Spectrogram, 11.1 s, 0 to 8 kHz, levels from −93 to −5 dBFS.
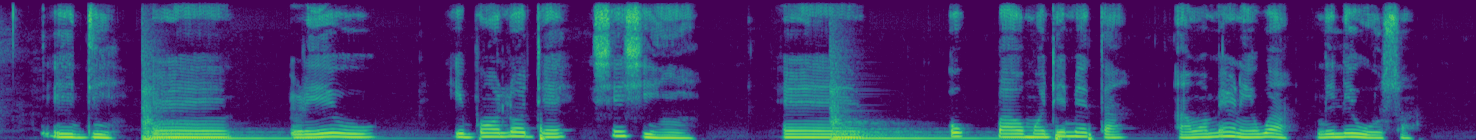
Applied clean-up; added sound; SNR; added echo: none; Drum; 11 dB; none.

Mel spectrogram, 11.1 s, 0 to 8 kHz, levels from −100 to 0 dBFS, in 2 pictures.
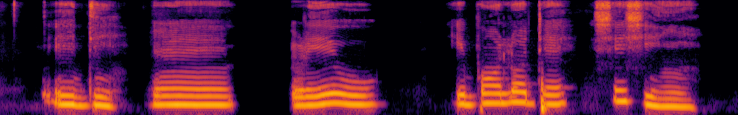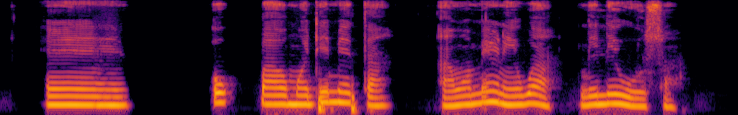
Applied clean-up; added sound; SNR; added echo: neural mask model Resemble Enhance denoiser.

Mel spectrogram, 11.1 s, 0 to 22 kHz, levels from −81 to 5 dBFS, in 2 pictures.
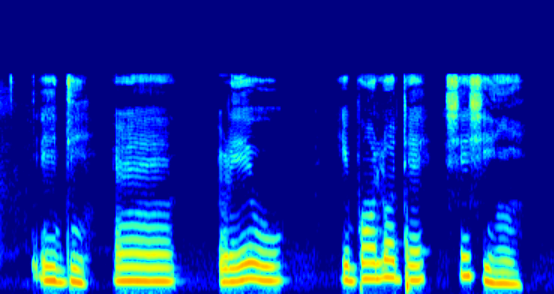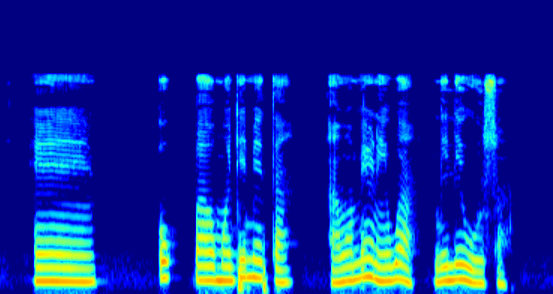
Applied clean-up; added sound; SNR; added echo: none; none; none; none.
